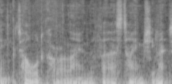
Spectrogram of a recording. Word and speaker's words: Coraline: told Coraline the first time she met her. "You see, Caroline, Miss said, getting Coraline's name wrong.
